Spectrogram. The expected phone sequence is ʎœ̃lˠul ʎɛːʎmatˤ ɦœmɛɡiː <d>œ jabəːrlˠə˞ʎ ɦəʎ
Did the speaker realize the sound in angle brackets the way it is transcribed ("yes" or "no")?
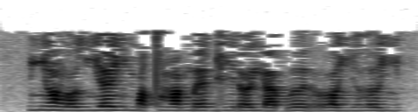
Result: no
